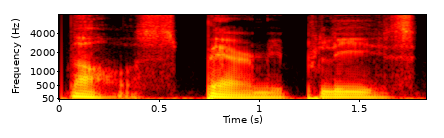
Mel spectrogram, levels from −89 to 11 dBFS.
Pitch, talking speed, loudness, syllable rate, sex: 85 Hz, 130 wpm, -21 LUFS, 3.6 syllables/s, male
